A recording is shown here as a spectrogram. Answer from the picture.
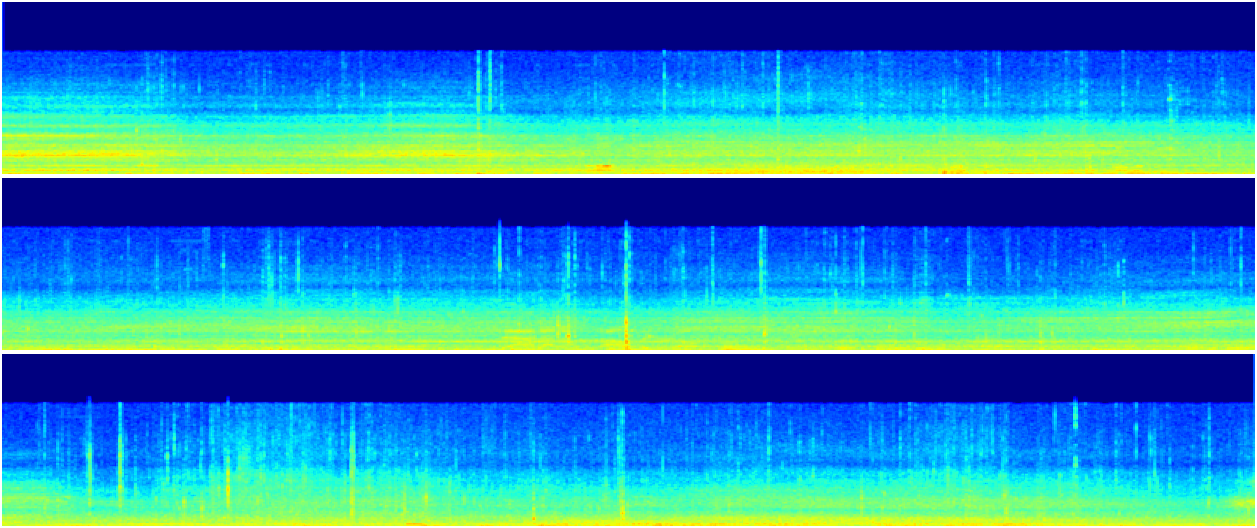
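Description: Indistinct voices of people talking, too faint to make out words, over a steady background hum with a thin high whine that fades out about two-thirds of the way through. A few light clicks are heard.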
